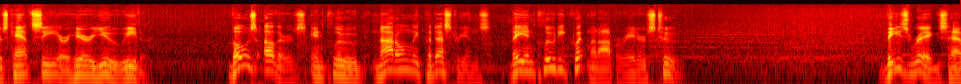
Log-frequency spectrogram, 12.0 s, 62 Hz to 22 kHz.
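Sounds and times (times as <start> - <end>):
heavy equipment running: 0.0 - 12.0.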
